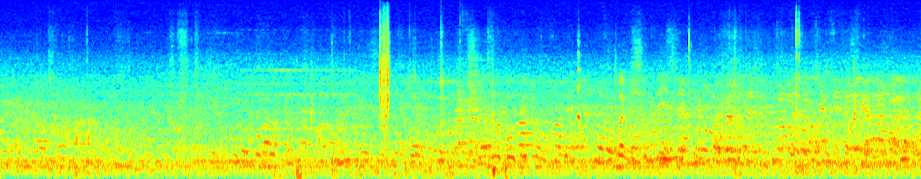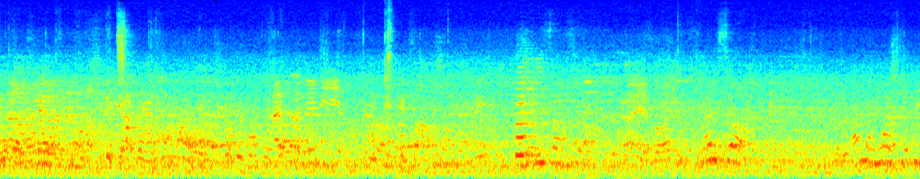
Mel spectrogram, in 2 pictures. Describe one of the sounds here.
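A crowd of men talk over one another nearby.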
